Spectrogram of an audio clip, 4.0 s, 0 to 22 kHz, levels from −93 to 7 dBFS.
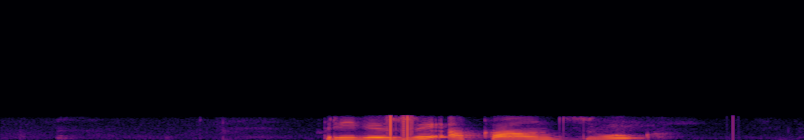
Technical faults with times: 1.93-2.06 bit errors on a digital phone line
3.63-3.69 bit errors on a digital phone line

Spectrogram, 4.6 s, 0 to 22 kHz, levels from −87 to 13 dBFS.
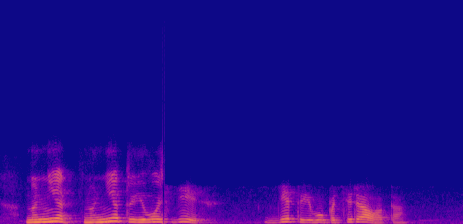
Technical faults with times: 1.62-4.64 input switched to a poorer device

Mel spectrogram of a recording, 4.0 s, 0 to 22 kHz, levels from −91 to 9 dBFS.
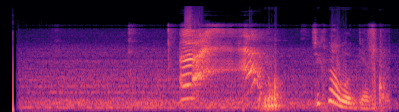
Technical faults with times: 0.12-0.52 microphone overload
1.84-2.02 microphone overload
2.65-2.76 microphone overload
2.76 microphone volume stepped down
3.30-3.47 microphone overload
3.90 microphone volume stepped down

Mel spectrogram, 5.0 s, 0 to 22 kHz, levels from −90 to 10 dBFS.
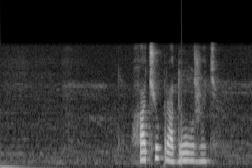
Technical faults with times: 3.62 block of digital silence

